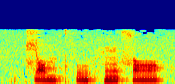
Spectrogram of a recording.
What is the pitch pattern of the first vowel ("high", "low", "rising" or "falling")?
falling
